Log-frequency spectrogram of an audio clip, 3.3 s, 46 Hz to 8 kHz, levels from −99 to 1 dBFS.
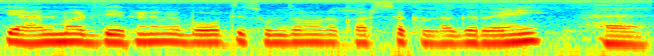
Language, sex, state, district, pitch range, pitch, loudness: Hindi, male, Chandigarh, Chandigarh, 160-175 Hz, 165 Hz, -16 LUFS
